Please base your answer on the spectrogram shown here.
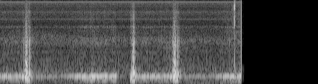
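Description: Heart sounds with a steady blowing murmur filling the gaps between beats, consistent with aortic regurgitation.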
